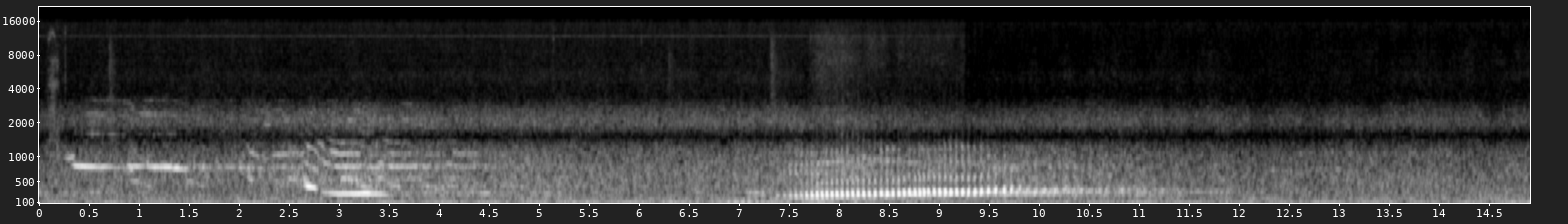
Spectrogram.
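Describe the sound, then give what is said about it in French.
Distant humpback whale song from an old vinyl record: a few drawn-out moaning calls, one sliding downward early and a louder, rising low moan later, over constant low hum and faint surface hiss. “écouter un autre chant du disque de Payne et McVeigh, la plage 4, la baleine distante de la face A, comme on disait à l'époque, du disque.”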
